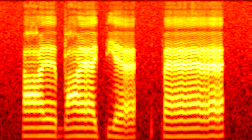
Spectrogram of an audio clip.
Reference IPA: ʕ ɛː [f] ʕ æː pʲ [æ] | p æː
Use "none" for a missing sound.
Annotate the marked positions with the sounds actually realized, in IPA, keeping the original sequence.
b, æ

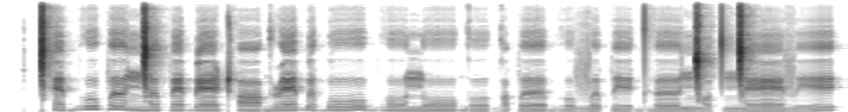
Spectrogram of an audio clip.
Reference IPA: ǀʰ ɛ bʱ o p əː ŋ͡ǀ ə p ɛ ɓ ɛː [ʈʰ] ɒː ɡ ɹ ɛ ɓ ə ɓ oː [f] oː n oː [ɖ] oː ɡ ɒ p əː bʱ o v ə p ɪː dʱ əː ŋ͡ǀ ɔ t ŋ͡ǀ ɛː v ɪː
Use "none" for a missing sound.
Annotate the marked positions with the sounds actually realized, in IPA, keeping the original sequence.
ʈʰ, bʱ, ɡ

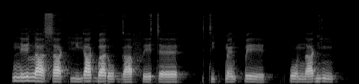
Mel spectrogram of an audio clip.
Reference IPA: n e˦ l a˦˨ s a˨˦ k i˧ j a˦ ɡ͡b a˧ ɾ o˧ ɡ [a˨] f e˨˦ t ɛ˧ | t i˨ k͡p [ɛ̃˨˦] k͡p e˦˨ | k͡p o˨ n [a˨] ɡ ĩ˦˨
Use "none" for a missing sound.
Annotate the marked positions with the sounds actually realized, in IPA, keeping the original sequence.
a˨, ɛ̃˨˦, a˨˦

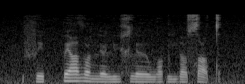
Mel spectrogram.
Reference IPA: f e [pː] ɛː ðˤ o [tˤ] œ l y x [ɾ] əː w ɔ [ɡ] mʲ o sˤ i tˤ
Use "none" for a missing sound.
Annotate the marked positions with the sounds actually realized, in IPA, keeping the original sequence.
pː, n, l, ɡ

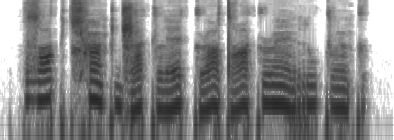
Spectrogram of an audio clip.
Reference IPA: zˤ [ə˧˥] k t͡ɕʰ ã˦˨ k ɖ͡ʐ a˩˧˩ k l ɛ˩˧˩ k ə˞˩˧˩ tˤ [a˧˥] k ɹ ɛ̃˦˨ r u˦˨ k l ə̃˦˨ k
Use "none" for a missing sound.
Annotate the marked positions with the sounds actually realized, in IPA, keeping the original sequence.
ə˞˧˥, a˩˧˩

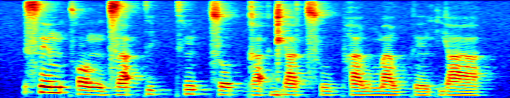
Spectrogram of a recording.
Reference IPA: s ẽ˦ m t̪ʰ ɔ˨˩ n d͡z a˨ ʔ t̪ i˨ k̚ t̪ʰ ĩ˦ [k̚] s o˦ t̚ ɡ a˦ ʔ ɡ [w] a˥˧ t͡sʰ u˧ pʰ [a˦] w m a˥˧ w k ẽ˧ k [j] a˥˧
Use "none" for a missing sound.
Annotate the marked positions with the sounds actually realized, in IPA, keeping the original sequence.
k̚, j, a˦, j

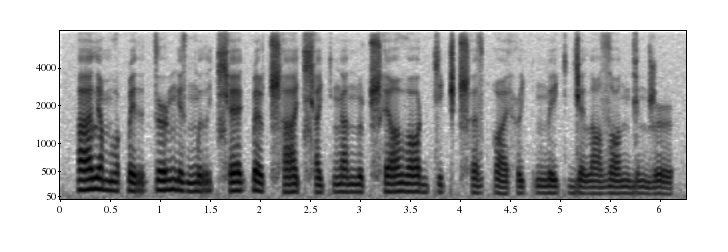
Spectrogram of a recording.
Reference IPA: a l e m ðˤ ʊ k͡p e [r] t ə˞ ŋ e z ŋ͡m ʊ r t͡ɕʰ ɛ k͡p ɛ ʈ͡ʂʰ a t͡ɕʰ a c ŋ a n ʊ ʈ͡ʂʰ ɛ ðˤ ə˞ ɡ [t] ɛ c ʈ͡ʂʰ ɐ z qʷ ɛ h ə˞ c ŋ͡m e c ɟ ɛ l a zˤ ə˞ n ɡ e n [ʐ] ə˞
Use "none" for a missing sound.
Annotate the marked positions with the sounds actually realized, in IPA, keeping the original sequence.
r, c, ʐ

